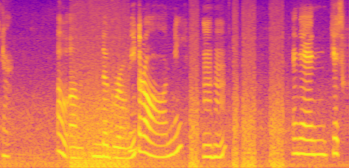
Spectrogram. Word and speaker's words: Negroni: Or how do you pronounce that? Oh, Negroni. Negroni.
